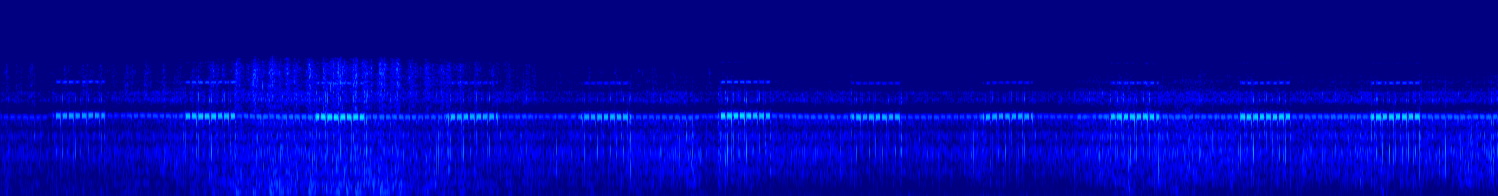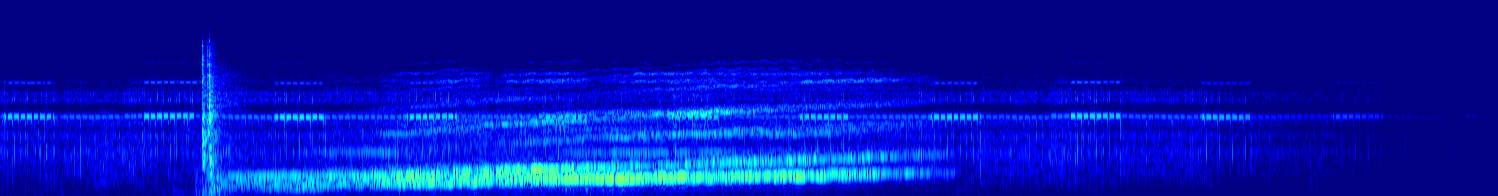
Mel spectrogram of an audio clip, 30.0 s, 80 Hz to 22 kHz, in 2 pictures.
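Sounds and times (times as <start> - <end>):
high electronic beep pulsing: 16.5 - 24.8
low rising tone: 17.0 - 24.8.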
